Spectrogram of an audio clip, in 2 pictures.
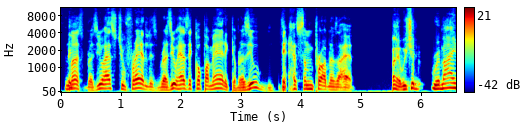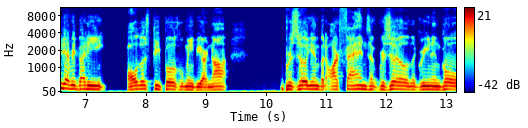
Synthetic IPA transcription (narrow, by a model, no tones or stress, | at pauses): mʌsbɹazilˠhɛz̥tʰufɹɛ̃ndˡlisbɹazilˠhɛzɨkopəmɛɾɪkəbɹazilˠðehɛz̥sʌ̃mpʰɹ̥ɑblə̃mzahɛd̥̚ | oewiʃɨd̚ɹɨmãɪ̃ndɛvɹibɑɾi | ɔlˠðoʊz̥pipl̩ˠhumeɪbiə˞nət̚ | b̥ɹɨzɪlˠjɨ̃nbʌɾə˞fæ̃nzʌvbɹɨzɪlˠə̃nðɨɡɹĩnɨ̃nɡo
